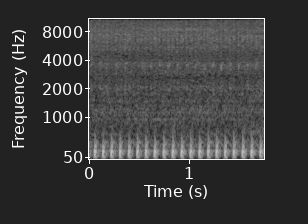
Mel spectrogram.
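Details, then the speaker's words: Keeway CR152 single, 2,000 km, stock carb with untouched jet and bullet pipe, before Nibbi 28mm install: fast even thumping about ten beats a second, idle set too high; suspected idle setting problem, backfires with diesel pops. "siguro nagka-problema sila sa sa minor nya kasi stock pa to lahat. So hindi pa nagalaw yung jet, tapos naka bullet pipe."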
